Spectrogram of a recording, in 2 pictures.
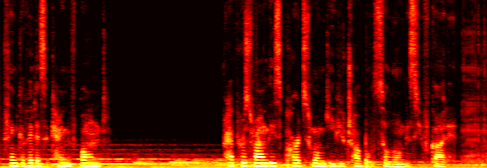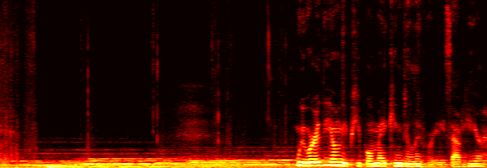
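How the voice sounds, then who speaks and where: An actress playing a guarded, weary woman courier in a video game cutscene, with measured, deliberate phrasing. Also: lowish voice, lightly acted. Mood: cool, deliberate. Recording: music playing behind the voice.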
